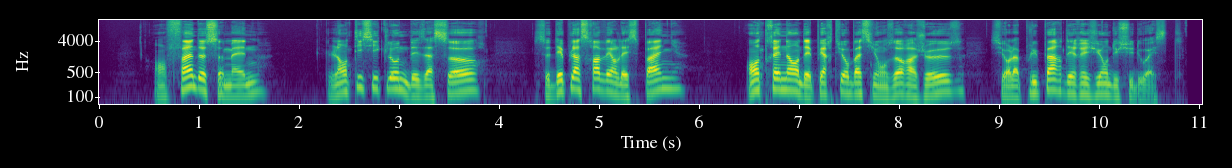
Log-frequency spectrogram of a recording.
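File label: formal speech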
